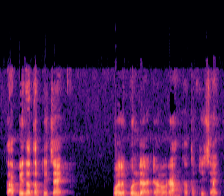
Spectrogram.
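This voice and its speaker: A man's voice: lowish voice, fast talker, slightly rough. Man telling a spooky story. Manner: animated, acts out quotes from coworkers. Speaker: podcast guest, former bank security guard. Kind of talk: casual storytelling chat.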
